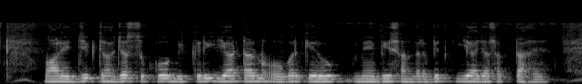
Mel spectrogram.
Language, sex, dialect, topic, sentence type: Hindi, male, Awadhi Bundeli, banking, statement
